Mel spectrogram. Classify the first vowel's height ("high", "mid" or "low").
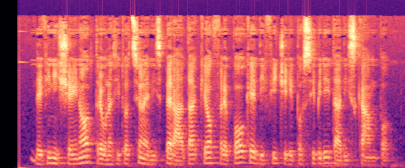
mid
